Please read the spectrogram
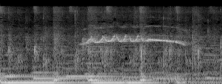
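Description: Live jazz band playing: piano and keyboard holding sustained low notes, with a high warbling, whistle-like tone coming in about a second in and trailing slightly downward for about a second.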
